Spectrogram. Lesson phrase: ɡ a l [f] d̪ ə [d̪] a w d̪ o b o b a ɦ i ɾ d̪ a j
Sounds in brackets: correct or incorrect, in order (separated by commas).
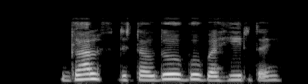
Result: correct, incorrect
